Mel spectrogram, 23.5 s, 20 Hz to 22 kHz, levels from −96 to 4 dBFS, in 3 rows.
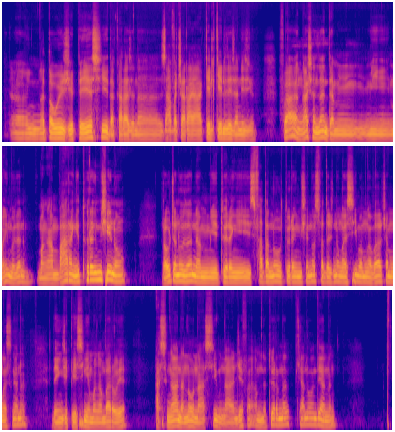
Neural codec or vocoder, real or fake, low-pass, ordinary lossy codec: none; real; none; none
